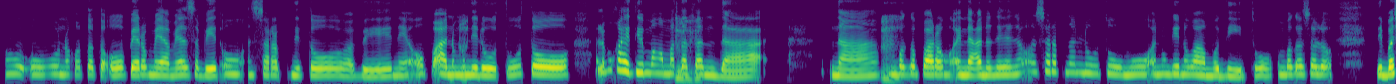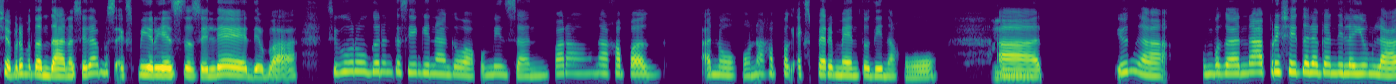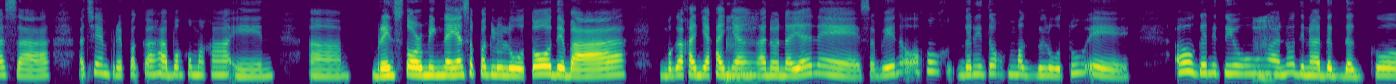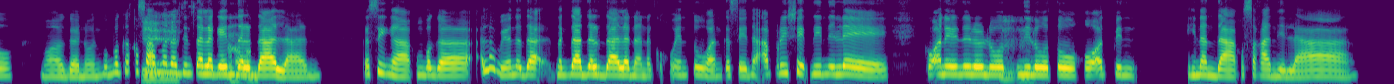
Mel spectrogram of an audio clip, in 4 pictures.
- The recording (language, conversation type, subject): Filipino, podcast, Ano ang ginagawa mo para maging hindi malilimutan ang isang pagkain?
- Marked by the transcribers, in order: none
